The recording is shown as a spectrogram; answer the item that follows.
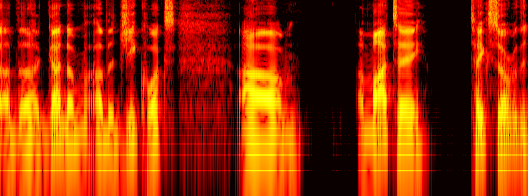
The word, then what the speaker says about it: GQuuuuuuX: There's a fight between Charasold in the Red Gundam and in Zeon's very own Gundam, the Gquex, or Gqu is how they pronounced it in the show.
